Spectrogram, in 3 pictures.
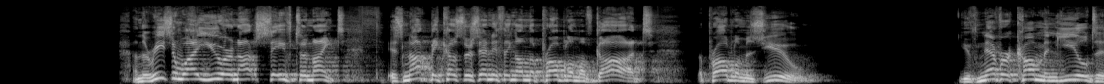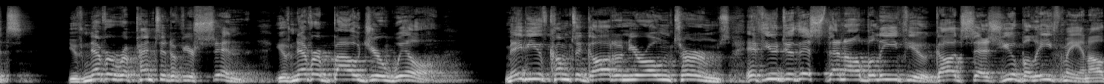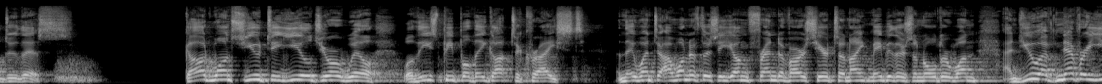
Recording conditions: large echoing room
